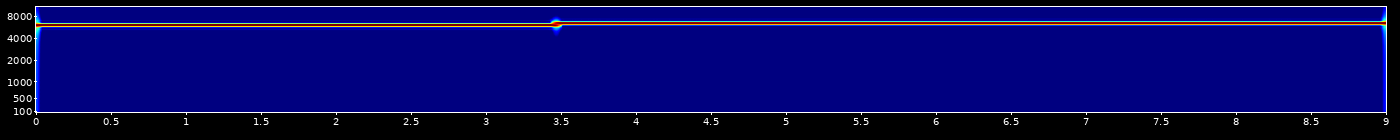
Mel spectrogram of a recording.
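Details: Pure-tone hearing test tones, each played for 8 seconds at constant loudness, stepping from low to high frequency as in audiology testing: a steady high-pitched tone that steps up slightly in pitch partway through.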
